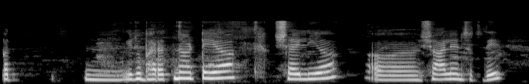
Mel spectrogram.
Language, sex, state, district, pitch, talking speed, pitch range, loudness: Kannada, female, Karnataka, Dharwad, 240 Hz, 80 wpm, 225-285 Hz, -14 LUFS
